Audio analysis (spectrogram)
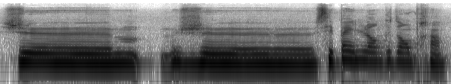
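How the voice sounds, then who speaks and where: A woman from France talking casually as a guest, halting as she thinks aloud. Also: on the low side, flat delivery, warm tone. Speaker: guest musician. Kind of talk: casual discussion.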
